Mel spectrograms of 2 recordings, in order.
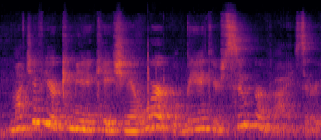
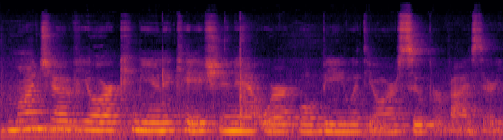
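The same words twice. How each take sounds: First: It is read lively, with varied conversational pitch. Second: It is read flat, with little pitch variation. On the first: The speaker calls it right. "try to make this lively" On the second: The speaker calls it wrong. "so many of my students read like this"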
